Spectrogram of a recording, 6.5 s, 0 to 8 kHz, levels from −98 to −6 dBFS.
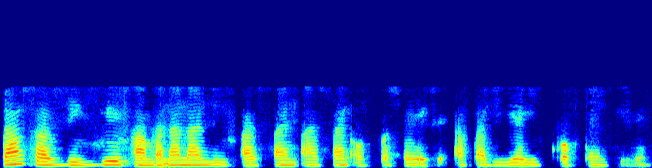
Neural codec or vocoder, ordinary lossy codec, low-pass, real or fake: autoencoder, 48 kHz, 32 numbers a frame, DAC-VAE, trained on Japanese speech; AAC, 16 kbps; 7.2 kHz; fake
